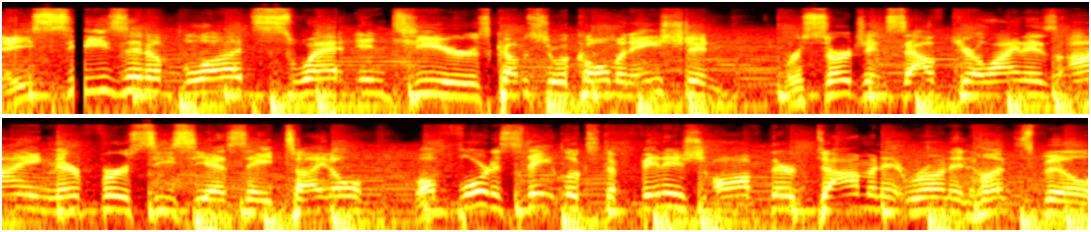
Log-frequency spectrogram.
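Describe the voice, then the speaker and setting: With music in the background, a raised, projected voice moves at a fairly quick pace, its loudness very even and its intonation fairly even. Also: man, high pitch for a man. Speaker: sports play-by-play broadcaster. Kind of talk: live sports play-by-play commentary.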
